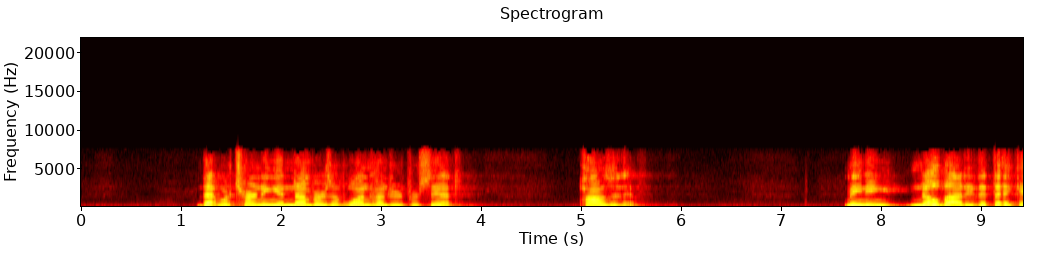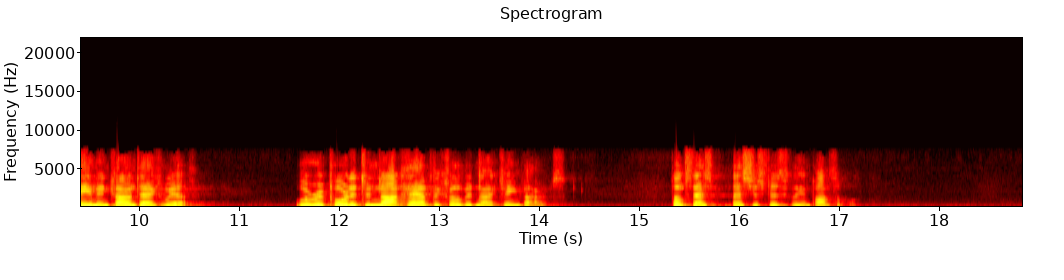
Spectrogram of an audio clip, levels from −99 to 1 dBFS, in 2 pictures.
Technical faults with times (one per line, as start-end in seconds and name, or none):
0.00-1.15 AMR comfort noise
4.09-4.97 AMR comfort noise
5.85-7.63 AMR comfort noise
10.81-11.57 AMR comfort noise
14.45-15.31 AMR comfort noise
17.29-18.83 AMR comfort noise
